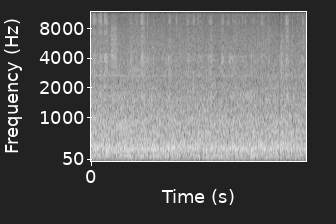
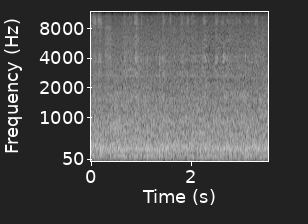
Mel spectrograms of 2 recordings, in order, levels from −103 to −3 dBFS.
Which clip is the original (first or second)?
first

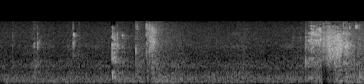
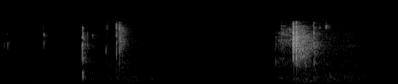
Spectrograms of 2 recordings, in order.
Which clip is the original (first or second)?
first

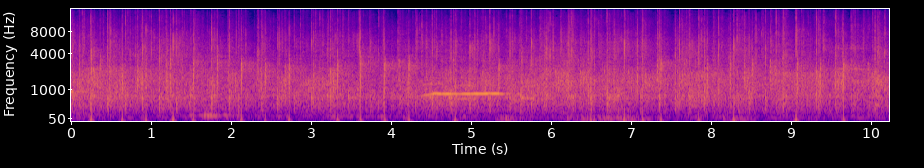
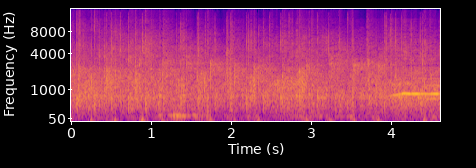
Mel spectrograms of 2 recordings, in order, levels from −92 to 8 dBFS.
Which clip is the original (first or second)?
first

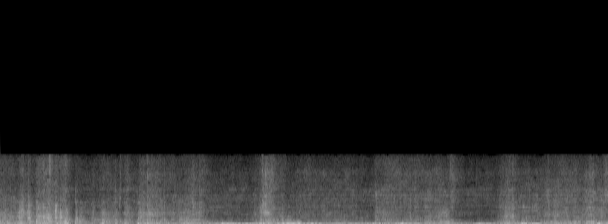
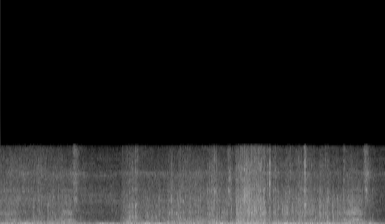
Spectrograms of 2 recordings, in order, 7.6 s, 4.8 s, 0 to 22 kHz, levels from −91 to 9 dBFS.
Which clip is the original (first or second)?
second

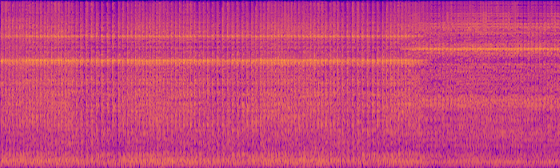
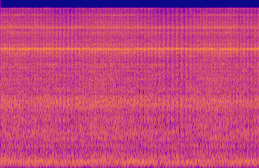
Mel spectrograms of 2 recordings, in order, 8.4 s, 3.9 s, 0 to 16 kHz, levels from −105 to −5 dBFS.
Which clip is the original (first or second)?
first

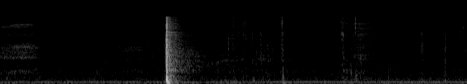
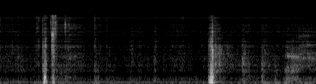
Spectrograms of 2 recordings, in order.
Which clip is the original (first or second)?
first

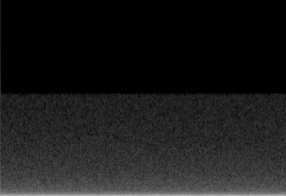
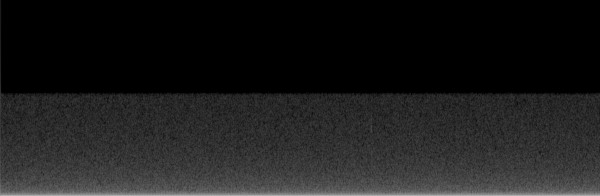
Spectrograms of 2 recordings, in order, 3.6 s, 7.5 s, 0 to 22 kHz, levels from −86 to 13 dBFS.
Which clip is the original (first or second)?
second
